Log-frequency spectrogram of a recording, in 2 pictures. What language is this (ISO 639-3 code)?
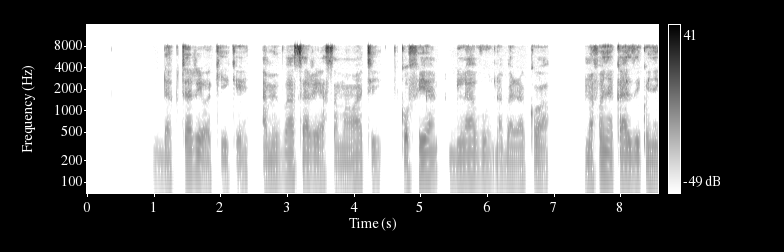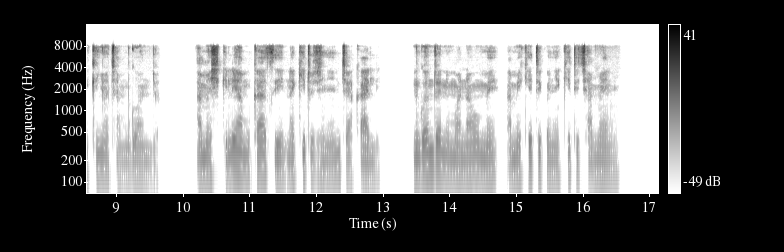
swa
